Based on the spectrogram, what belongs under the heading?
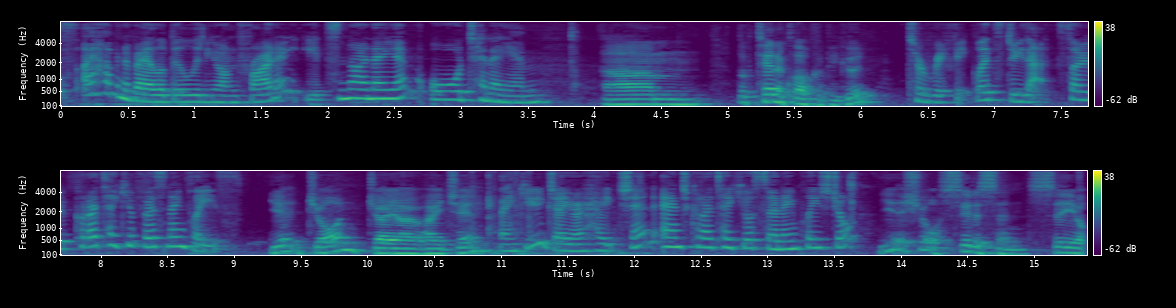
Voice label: virtual receptionist appointment booking call sample; MyDiary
